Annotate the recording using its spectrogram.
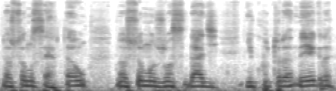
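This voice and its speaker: Using vocal fry, a man speaks at a fairly quick pace with a fairly high pitch. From Brazil, Bahia (Feira de Santana). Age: 60s. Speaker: mayoral candidate, politician. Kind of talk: radio interview. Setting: radio studio. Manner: animated.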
